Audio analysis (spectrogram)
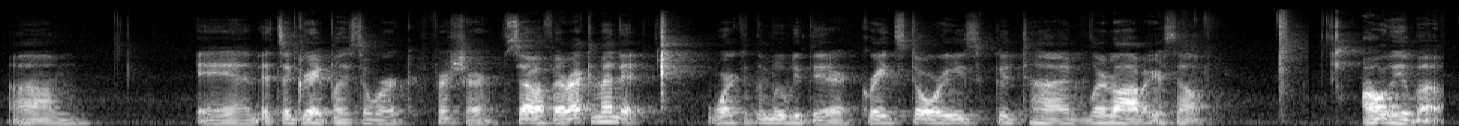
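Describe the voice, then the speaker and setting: A man's voice: fairly low pitch, steady tone, moderate pace. A young man vlogging, chatty, laughing often and acting out voices as he tells a story. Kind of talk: casual storytelling. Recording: roomy echo.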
